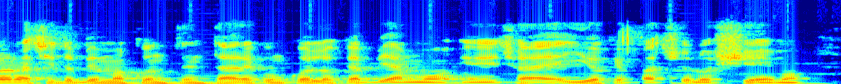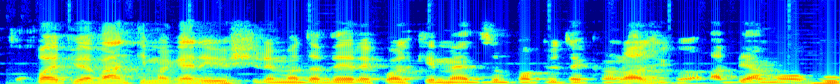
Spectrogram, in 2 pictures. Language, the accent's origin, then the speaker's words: Italian; Vigevano, Lombardy, Italy; noi siamo di Vigevano, una città sperduta a 30-35 km da Milano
